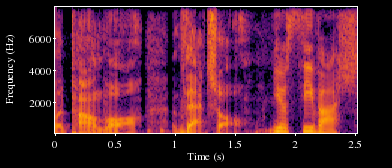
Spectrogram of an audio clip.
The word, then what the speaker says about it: Iosivas: Iosivas is how you say his last name.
